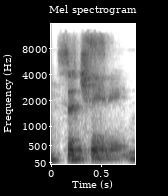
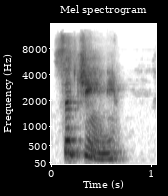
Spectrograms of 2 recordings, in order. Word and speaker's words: Cecchini: Dario Cecchini. Cecchini? How do you say this? Guys, help me. I am Italian. – Cecchini. – Embarrassing. – I'll go Cecchini.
